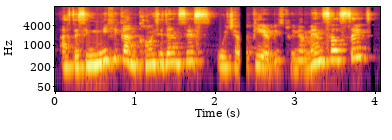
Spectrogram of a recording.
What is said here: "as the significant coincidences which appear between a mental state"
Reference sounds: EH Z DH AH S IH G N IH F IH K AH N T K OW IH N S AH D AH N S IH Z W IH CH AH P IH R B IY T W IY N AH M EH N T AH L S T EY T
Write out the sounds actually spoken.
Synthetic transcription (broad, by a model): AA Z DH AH S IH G N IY F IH K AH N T K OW N S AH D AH N S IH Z W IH CH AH P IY R B IY T W IY N AH M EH N S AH L S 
